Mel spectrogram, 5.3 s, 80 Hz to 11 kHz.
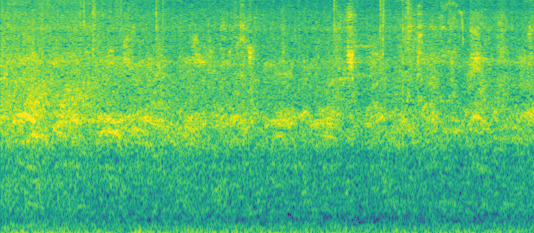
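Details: Around 250,000 starlings leaving their roost at 05:45 on a March morning at Gibraltar Point NNR, seen from a hide; a dense, unbroken wall of chattering calls with a low wind rumble underneath.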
